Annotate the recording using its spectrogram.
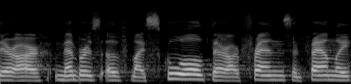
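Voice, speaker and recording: A woman with an American accent has an ordinary speaking voice at a medium pitch, her intonation fairly even. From US Midwest, Michigan. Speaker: professor, historian. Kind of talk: lecture. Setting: lecture hall with audience, also streamed online.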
